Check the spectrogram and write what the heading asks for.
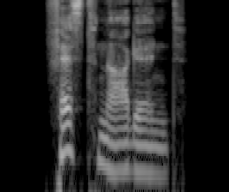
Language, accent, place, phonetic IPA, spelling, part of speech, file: German, Germany, Berlin, [ˈfɛstˌnaːɡl̩nt], festnagelnd, verb, De-festnagelnd.ogg
- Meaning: present participle of festnageln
